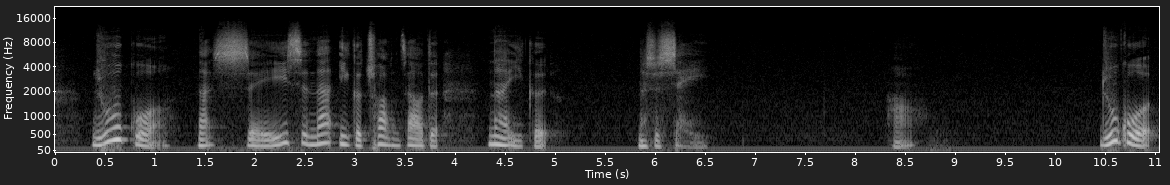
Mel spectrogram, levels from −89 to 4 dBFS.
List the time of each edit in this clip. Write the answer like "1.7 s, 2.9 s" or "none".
1.4 s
